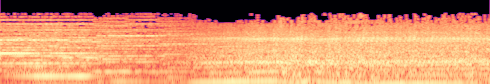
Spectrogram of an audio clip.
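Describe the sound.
A car engine runs with a loud, steady rumble, shifting from a smoother tone to a rougher, fuller roar partway through and holding that level to the end.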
